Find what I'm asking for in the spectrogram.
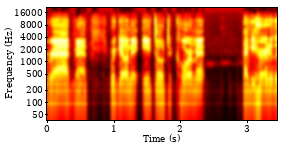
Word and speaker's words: Ittoqqortoormiit: Itokotomit. Okay, we'll let the guy say it. – Itokotomit? Itokotomit.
